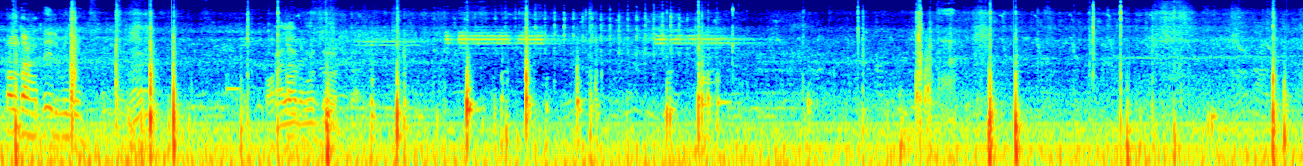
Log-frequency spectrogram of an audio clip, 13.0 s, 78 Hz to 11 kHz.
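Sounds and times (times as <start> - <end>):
wooden mould knocking on sandy ground: 12.6 - 13.0.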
